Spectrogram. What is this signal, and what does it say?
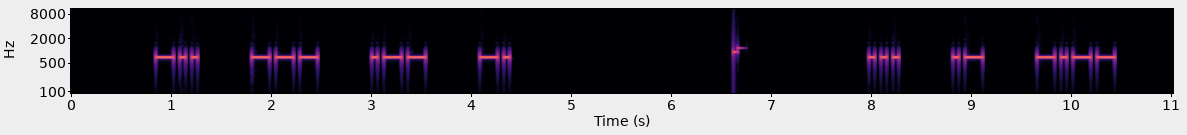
Morse code, heard as a keyed tone, about 20 wpm, spaced as for 11 wpm, 700 Hz. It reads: DOWN SAY
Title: 3x Character Spacing - Top 300 Words - 20wpm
